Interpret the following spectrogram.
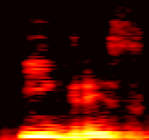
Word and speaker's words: Ingres: con este señor que se llama inglés porque me gusta decirle así como se escribe pero es aunque no en francés jean dominique ingres que es un académico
